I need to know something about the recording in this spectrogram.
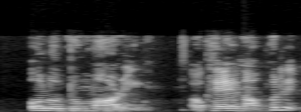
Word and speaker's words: Olodumare: So it's Olodumare, okay?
